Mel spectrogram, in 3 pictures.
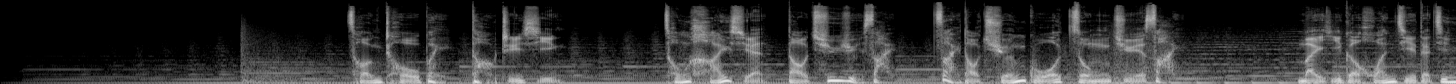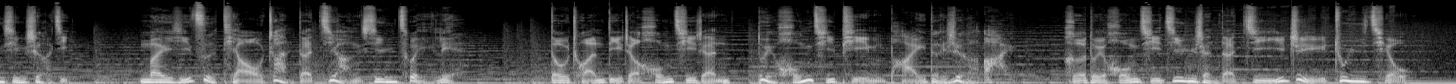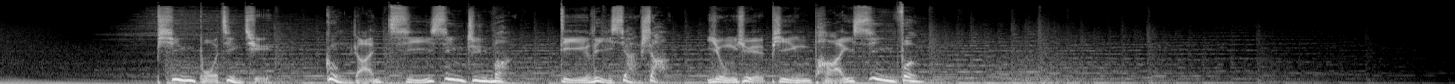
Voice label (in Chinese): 男, 时尚宣传片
